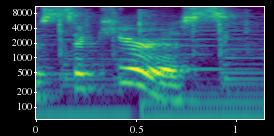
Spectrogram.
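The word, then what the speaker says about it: Tsakiris: My name is spelled T-S-A-K-I-R-I-S. I feel like I need to spell it because the T is silent. So if you just go Securus, you're in good shape.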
